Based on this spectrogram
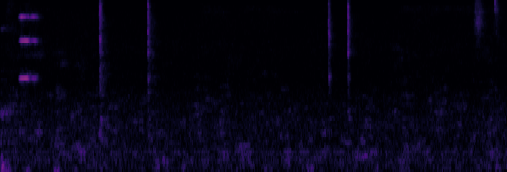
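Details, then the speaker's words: Device powered from a pure-sine-wave power station whose output isn't clean enough for it: sharp, irregular clicks a second or two apart as its input relay keeps switching on and off, screen blinking. "I can hear the relay once again. It's kicking on and off. Hopefully, you can hear it clicking on and off on camera."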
